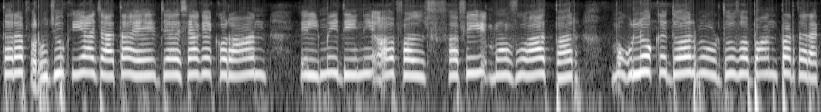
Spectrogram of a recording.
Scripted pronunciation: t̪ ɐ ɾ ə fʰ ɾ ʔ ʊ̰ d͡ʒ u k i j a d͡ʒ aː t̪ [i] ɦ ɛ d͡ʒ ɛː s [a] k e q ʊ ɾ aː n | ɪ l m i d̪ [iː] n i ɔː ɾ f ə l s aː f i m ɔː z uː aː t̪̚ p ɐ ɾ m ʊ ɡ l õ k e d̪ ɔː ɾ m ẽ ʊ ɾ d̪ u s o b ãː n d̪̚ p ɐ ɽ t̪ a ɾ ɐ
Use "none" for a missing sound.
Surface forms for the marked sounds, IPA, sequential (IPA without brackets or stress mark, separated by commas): a, a, iː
